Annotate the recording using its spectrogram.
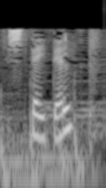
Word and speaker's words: Shtetl: Y él nos puntualiza que en Europa Oriental, en Yiddish, el modo de pronunciar correcto es Shtetl.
